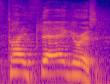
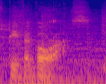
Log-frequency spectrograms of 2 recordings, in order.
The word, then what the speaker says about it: Pythagoras: is actually pronounced Pythagoras because the way that the letters were pronounced back in those days are different than the way we pronounce them today his name is Peter goras but anyways if you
